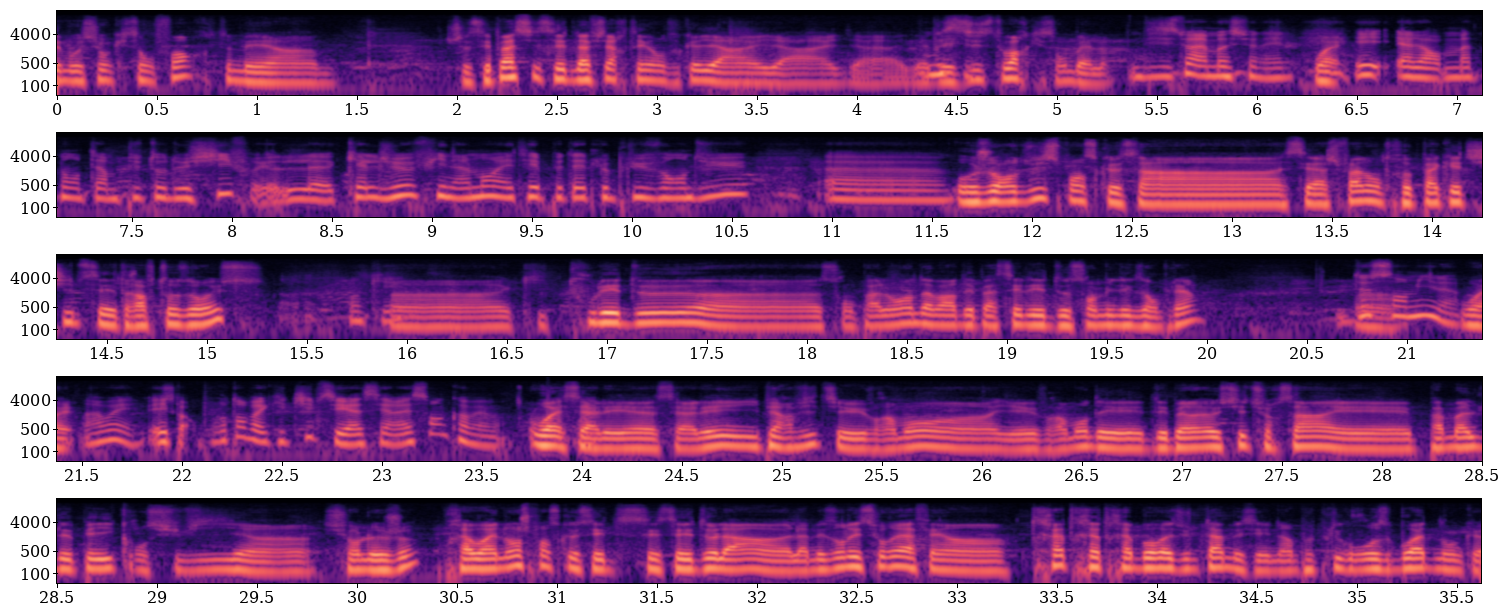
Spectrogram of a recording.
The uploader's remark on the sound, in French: Rencontre lors du Festival Paris Est Ludique 2023.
